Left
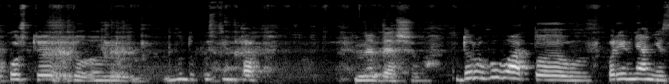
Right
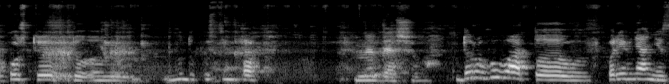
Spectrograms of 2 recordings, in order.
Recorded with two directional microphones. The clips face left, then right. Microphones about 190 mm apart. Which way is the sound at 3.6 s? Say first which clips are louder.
Left 3 dB; 30° left (ahead or behind).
